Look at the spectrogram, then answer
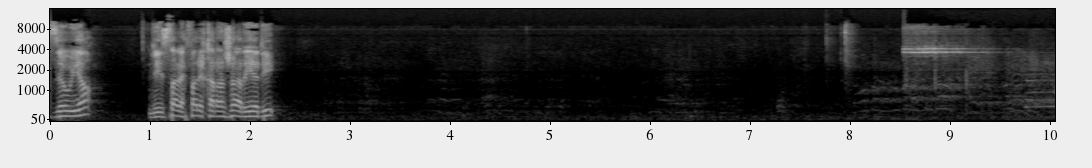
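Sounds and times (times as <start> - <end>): referee's whistle blast: 8.6 - 9.6.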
